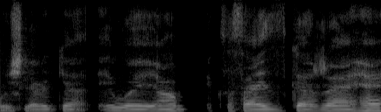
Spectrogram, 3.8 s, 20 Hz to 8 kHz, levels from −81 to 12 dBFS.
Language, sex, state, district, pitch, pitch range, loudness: Hindi, male, Bihar, Jahanabad, 120 Hz, 120-125 Hz, -40 LUFS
